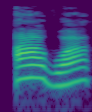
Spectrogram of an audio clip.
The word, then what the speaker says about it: agua: For instance, awa starts with a strong a because that is the strongest syllable in the word awa.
